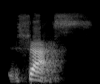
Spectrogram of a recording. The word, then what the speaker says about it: Schaus: No, I've actually been doing everything Miss I don't want to say it incorrectly, Schaus? Rhymes with house. Schaus. House. Rhymes with house. Okay. Schaus.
